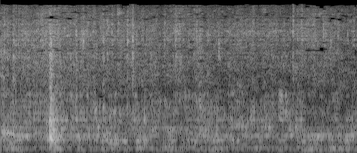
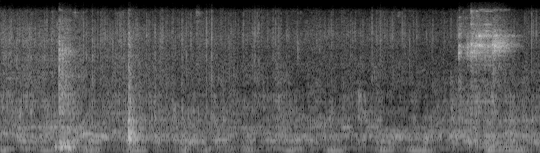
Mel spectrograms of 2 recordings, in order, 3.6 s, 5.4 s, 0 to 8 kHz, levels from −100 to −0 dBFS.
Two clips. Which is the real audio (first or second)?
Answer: second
